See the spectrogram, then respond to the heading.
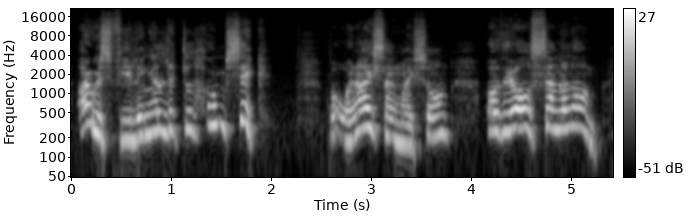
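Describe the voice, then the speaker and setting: A man doing comic patter between songs, with rambling, self-deprecating asides. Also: high voice. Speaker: comedy singer-songwriter. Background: acoustic guitar.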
